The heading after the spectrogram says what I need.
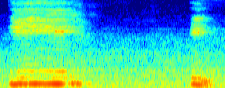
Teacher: E is a front close unrounded vowel. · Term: long E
